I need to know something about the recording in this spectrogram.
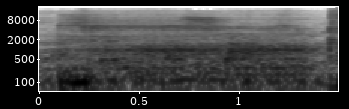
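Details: Single low, rattling snore on breathing in, recorded after work; snoring.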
